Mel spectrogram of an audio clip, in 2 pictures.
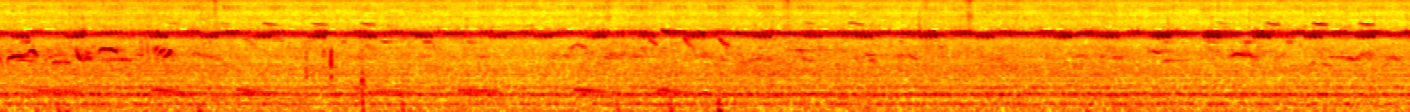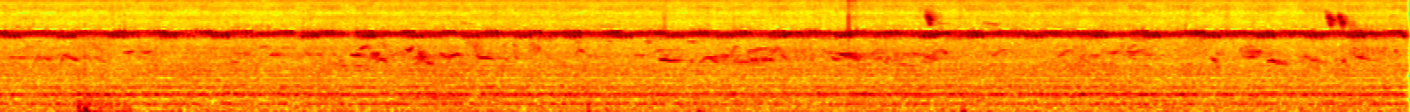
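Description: Faint, steady hum of honeybees foraging in a flowering field maple, with a thin high steady whine over it and a few faint chirps scattered through.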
